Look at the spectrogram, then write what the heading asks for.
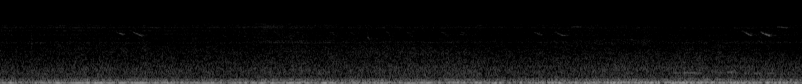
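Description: Birds chirping faintly, pairs of short high falling notes about a second in, after five seconds and near the end, over a steady low rumble.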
